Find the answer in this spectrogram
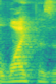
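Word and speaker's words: Ypres: Great historical trip to Yeep. – Yep. – Or Wipers, as they called it in the British slang. – Wipers? – Well, because it's spelled Y-R-P-E-S.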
